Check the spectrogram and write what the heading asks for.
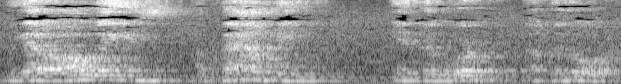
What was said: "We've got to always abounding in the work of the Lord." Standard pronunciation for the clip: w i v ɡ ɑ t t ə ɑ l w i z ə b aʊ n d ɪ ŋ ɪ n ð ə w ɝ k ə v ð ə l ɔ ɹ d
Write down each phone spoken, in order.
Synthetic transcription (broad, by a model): w i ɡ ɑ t t ɑ l w i z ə b aʊ n d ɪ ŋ ɪ n ð ə w ɝ k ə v ð ə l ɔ ɹ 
